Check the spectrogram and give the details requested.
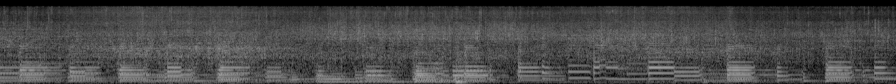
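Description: Diced seasoned chicken sizzling steadily in hot oil in a frying pan, under background music.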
